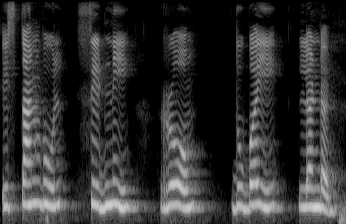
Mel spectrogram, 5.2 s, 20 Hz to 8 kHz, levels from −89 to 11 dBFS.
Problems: none marked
